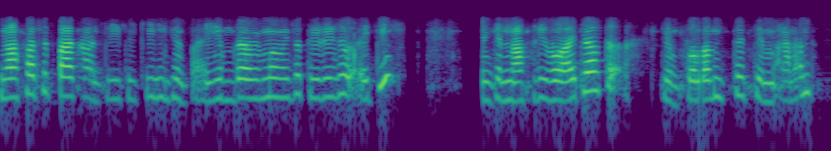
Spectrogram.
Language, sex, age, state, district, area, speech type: Kashmiri, female, 45-60, Jammu and Kashmir, Srinagar, urban, conversation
